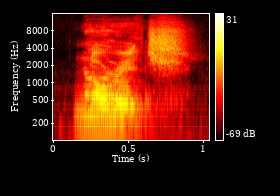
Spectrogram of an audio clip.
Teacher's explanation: we will avoid the W sound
